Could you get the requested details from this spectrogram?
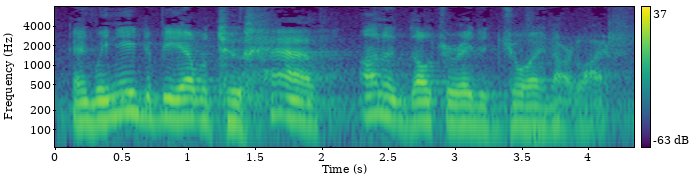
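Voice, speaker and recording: A man's voice: mid-range voice, warm tone, a little hiss or hum. A male pastor preaching a sermon in a folksy, humorous storytelling manner.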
